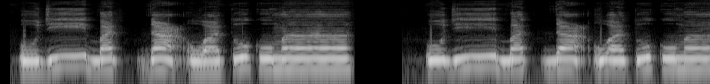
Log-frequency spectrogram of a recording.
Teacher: Yang kedua untuk ta bertemu da, ini dalam surah Yunus ayat 89. Ada ta bertemu da, maka ta ini kita masukkan ke da.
